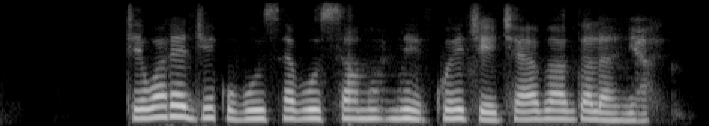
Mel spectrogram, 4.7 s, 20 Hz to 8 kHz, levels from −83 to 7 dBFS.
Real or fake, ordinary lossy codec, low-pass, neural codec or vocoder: fake; AAC, 48 kbps; 7.2 kHz; codec, 16 kHz, 0.8 kbps, ZipCodec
